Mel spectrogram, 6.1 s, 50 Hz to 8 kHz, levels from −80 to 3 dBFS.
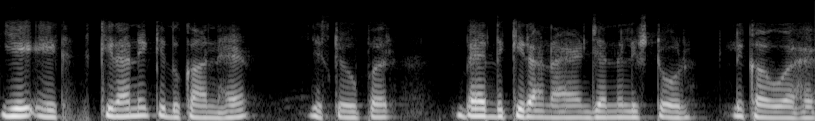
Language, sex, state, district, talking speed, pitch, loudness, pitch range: Hindi, male, Chhattisgarh, Bastar, 155 wpm, 155 Hz, -17 LUFS, 145-180 Hz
